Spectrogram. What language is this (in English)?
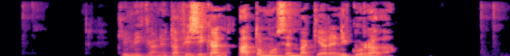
Basque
